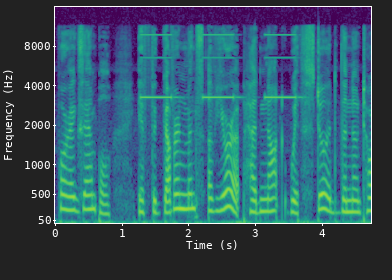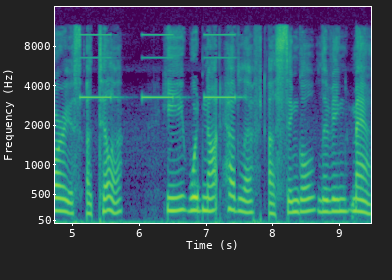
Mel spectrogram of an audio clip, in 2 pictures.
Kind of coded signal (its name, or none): alarm pattern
